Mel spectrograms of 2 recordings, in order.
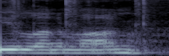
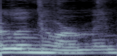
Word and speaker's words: Lenormand: I'm using Ryan Edwards maybe lenamon or lenorman if you want to pronounce it that way or you can just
